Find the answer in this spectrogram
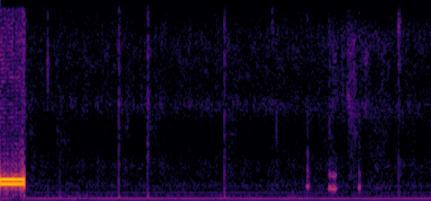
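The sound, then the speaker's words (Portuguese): One short, loud telephone tone opens a call transfer to a quality-control line. It is followed by near silence with a few faint clicks and blips on the held line. “Eu vou pedir para o senhor continuar em linha, não desligar, que eu irei transferir a sua ligação para o controle de qualidade”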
